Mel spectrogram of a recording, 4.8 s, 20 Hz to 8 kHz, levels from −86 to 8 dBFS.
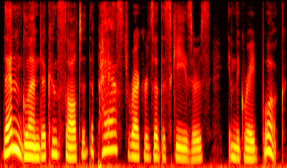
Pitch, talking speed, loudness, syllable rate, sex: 170 Hz, 165 wpm, -20 LUFS, 4.1 syllables/s, female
